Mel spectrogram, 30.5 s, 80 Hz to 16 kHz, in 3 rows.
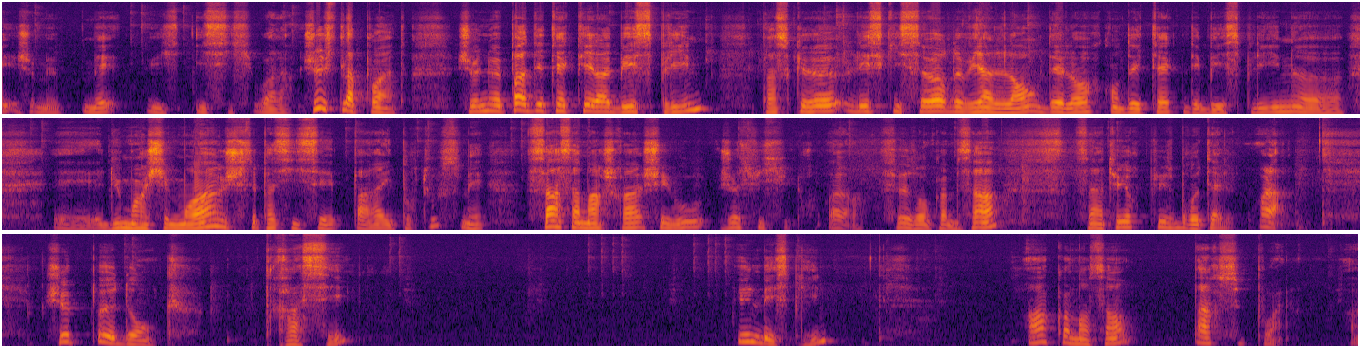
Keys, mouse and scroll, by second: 1.4 click, 5.4 right click, 20.3-20.7 scroll down 1, 21.0-22.3 right drag, 25.8 click, 29.3 click, 30.3-30.5 scroll down 2.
